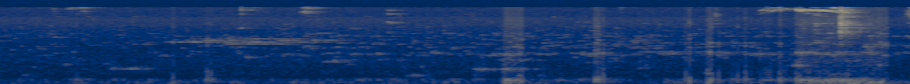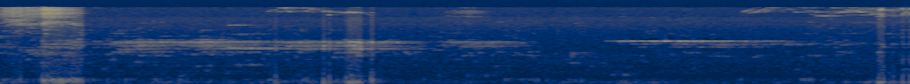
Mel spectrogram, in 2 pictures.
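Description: Yarn rubs and rustles between fingers.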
